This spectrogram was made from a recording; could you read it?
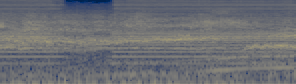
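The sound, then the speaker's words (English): A bus skids with tires squealing, a loud continuous screech over a rumbling engine, the pitch climbing toward the end. No voices are heard. “The bus is driving erratically.”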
